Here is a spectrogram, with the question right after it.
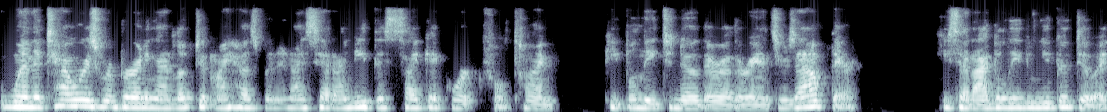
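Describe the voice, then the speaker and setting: A somewhat breathy voice talks at a fairly quick pace over a quiet background. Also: woman. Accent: American. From New York. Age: 60s. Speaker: psychic medium. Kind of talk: interview.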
